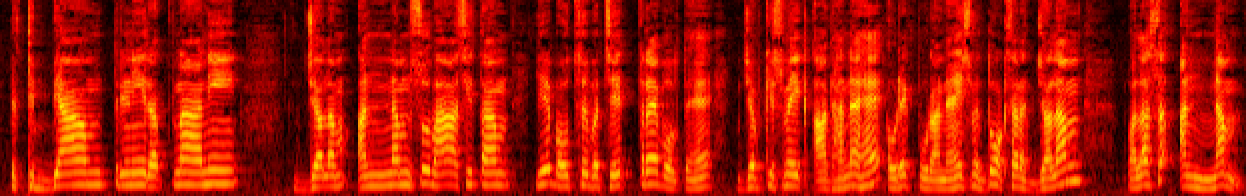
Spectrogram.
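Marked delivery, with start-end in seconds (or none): 0.1-5.1 slow, measured Sanskrit chant, slightly raised; shloka recitation. Shown as a demonstration. Teacher reciting the verse to his class, measured chant. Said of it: "ध्यान दीजिएगा". 11.6-12.4 अन्नम with a doubled, held न्न; clear double n. Shown as a demonstration. Teacher showing students the doubled n in Annam. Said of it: "आधा न और न".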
